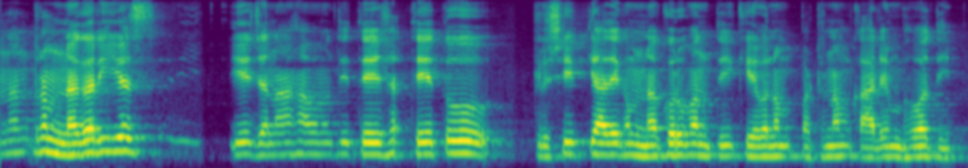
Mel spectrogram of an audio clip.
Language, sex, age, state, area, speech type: Sanskrit, male, 18-30, Rajasthan, rural, spontaneous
